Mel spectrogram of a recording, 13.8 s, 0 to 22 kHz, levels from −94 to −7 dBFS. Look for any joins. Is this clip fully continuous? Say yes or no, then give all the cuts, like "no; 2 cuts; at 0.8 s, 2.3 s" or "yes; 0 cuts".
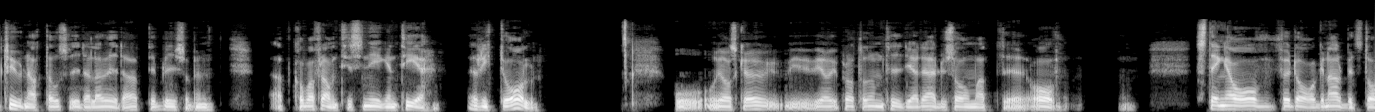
no; 1 cut; at 6.7 s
